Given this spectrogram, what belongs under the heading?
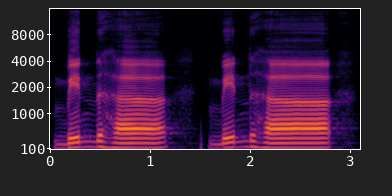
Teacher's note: نون کو ظاہر کرنا ہے، اس کو آواز کو ناک میں نہیں لے کے جانا، یہاں پر غنہ نہیں کرنا آپ نے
